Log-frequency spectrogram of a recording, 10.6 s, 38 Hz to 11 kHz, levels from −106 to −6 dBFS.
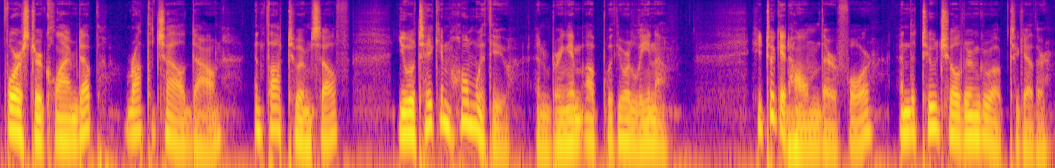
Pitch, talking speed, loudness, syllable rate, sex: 105 Hz, 215 wpm, -20 LUFS, 5.9 syllables/s, male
